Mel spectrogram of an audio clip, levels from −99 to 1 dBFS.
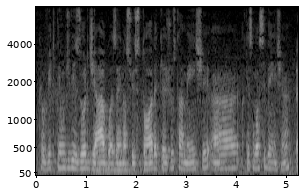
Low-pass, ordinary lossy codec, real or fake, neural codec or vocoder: none; none; real; none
